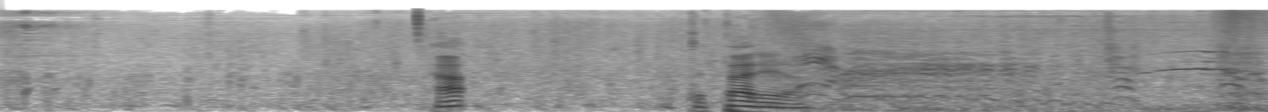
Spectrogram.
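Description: Water splashes as an animal wades through a shallow stream.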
